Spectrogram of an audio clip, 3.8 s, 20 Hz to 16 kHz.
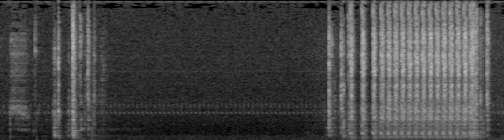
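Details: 2000 Subaru Outback after a new starter was fitted: rapid dry clicking bursts, about four per second, with no cranking; starter clicks only, traced to a dead short inside the battery.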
